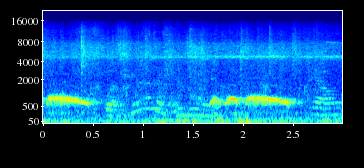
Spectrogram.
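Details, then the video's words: Spotted dove from northern Vietnam, kept at a bird farm, cooing: two soft, slightly falling coos about 1.7 seconds apart, with faint lower murmuring and knocks between them. "chim cu gáy hay miền bắc"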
